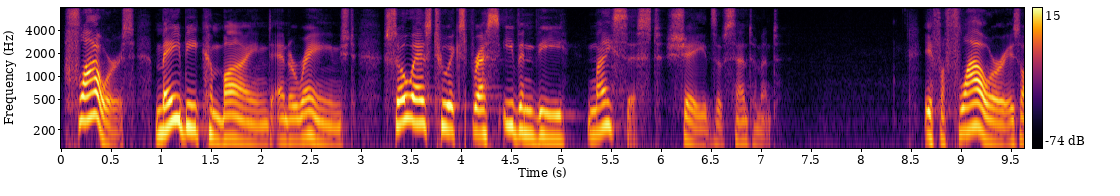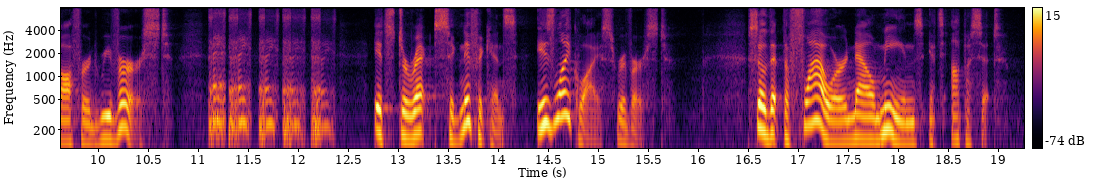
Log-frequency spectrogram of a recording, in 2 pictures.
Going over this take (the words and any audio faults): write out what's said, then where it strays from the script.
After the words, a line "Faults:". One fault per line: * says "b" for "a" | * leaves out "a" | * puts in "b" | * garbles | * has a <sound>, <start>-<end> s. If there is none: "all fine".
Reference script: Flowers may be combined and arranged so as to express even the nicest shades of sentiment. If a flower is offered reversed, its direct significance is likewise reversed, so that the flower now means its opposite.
Flowers may be combined and arranged so as to express even the nicest shades of sentiment. If a flower is offered reversed, its direct significance is likewise reversed, so that the flower now means its opposite.
Faults:
* has a laugh, 11.1-12.4 s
